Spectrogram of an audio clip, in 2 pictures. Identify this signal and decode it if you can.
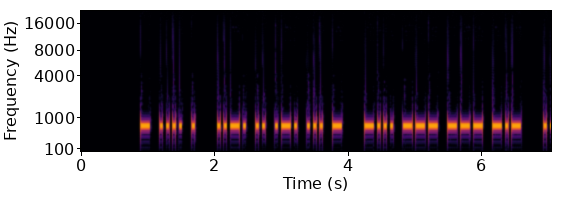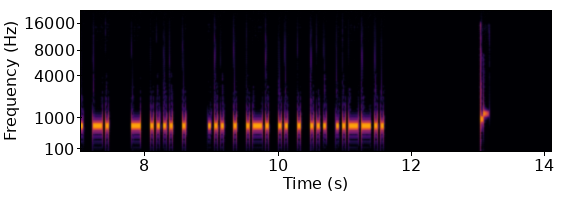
Morse code, heard as a keyed tone, about 25 wpm, 700 Hz. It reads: THE FIRST BOOK IN THE SERIES?
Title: Sentences from Top 1000 Words - Review Part 5 - 25wpm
